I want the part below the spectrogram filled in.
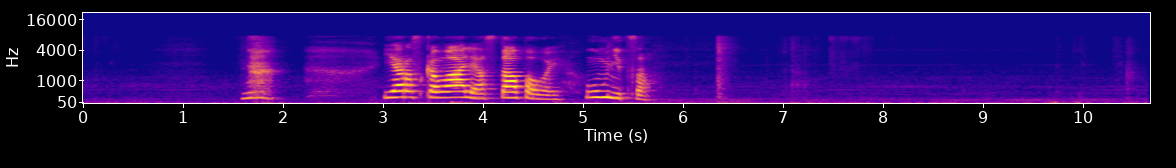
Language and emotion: Russian, positive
